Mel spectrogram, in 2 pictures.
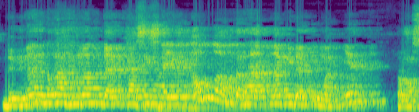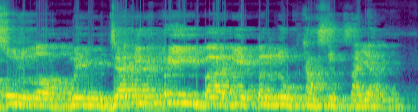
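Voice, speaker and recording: A man preaching a sermon in a lively, sing-song way, quoting Arabic phrases. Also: sits high, a little slow. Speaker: Islamic preacher. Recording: echoey hall, voice from far off.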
